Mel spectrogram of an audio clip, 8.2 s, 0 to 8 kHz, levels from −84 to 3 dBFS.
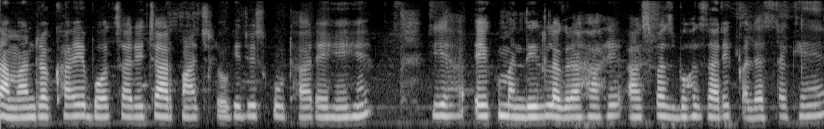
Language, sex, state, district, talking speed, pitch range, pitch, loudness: Hindi, female, Punjab, Pathankot, 190 wpm, 190-210 Hz, 200 Hz, -21 LUFS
